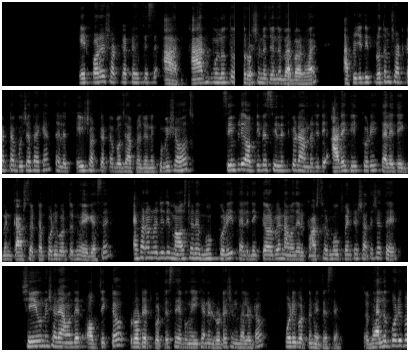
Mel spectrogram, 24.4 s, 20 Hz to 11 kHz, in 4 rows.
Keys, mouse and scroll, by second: 10.5 r.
